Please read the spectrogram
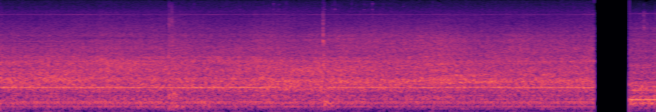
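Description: Emergency vehicles idling: a steady, loud engine drone with a constant whine over it. It cuts out briefly about six seconds in.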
